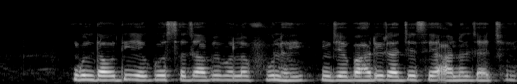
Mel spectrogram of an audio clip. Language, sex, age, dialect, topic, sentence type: Magahi, male, 60-100, Western, agriculture, statement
